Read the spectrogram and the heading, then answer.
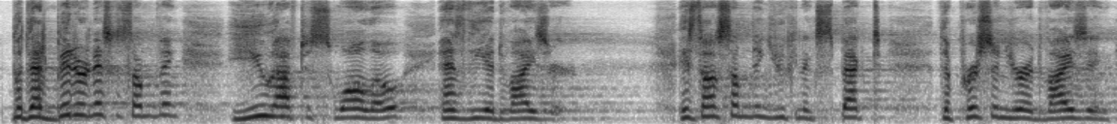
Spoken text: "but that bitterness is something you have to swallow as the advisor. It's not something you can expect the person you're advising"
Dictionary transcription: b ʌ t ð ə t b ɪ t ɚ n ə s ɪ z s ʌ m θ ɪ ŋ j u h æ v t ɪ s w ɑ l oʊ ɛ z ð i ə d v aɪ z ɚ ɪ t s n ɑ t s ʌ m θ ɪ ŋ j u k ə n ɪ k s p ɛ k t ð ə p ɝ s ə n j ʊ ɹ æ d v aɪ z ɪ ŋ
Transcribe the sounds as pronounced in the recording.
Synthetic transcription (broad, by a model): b ʌ t ð ə t b ɪ t ɚ n ə s ɪ z s ʌ m θ ɪ ŋ j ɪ h æ f t ɪ s w ɑ l oʊ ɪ z ð i ə d v aɪ z ɚ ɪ t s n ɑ t s ʌ m θ ɪ ŋ j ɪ k ə n ɪ k s p ɛ k t ð ə p ɝ s ə n j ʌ ɹ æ d v aɪ z ɪ ŋ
